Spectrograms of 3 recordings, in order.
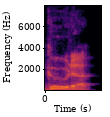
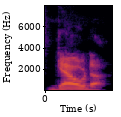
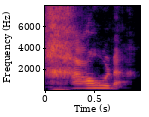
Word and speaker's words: Gouda: It's not Gouda. It's Gouda. It's If you want to get real fancy, howda. Edama.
